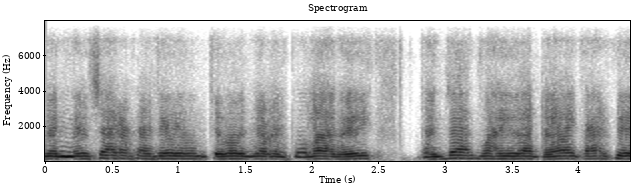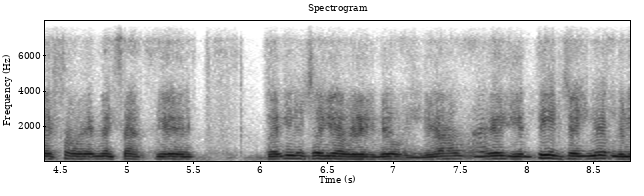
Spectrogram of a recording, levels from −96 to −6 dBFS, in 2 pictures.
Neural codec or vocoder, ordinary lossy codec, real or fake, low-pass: codec, 16 kHz, 0.5 kbps, FreqCodec, smaller model; Opus, 16 kbps; fake; 7.2 kHz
